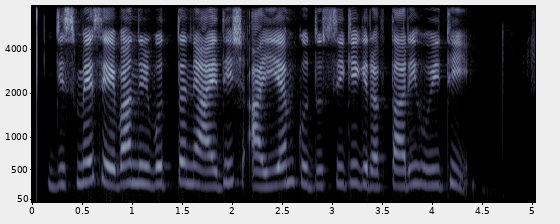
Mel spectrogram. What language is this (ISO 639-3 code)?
hin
